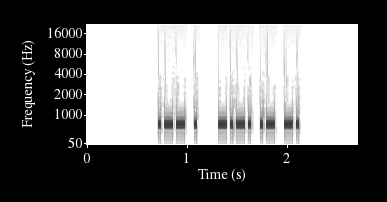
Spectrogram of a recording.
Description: Morse code, heard as a keyed tone, about 40 wpm, 700 Hz. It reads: WE CAN
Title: Sets of 2 Words 40wpm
